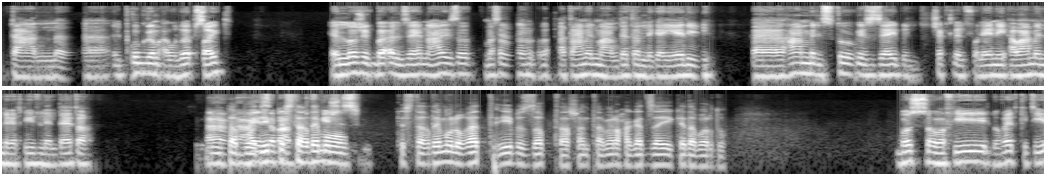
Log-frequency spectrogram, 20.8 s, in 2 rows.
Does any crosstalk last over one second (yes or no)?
yes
